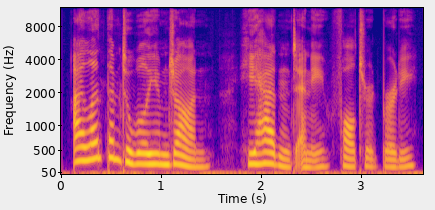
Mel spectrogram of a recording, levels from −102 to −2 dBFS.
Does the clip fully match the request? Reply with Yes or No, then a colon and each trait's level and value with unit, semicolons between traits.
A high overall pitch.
Yes: high, 200 Hz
